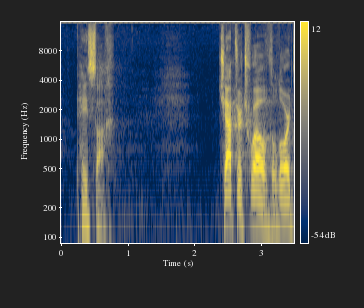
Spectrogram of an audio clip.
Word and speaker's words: Pesach: itself we'll look at that in Hebrew it's pronounced Pesach Pesach chapter 12 the Lord said to Moses and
